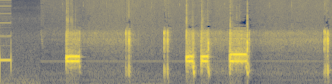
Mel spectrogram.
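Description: Answering-machine beep, then a telephone line with a faint steady hum and about seven short, loud keypad tones (DTMF) pressed at irregular intervals.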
